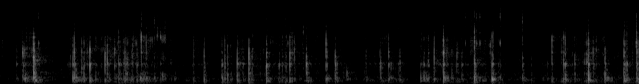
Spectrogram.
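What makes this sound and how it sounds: Fingertips and nails tap and scratch a flat sheet of raised, glittery, puffy plastic fashion stickers on a clear backing. It makes a quick, irregular patter of short, dry plastic clicks mixed with bright, scratchy rustles. Each tap stops almost instantly, and the level stays fairly quiet throughout.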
